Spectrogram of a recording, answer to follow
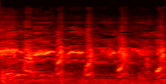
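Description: A person laughing in short, high-pitched bursts, about two to three a second.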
